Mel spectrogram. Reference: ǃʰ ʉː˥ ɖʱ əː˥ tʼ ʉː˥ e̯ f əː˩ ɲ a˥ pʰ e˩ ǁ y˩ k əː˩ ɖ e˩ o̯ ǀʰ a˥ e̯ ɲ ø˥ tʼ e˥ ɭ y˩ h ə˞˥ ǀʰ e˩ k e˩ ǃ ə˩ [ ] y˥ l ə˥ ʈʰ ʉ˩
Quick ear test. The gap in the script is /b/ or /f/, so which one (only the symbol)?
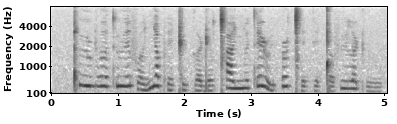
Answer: f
